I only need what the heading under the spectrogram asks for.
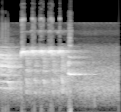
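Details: Chopi blackbird song recorded for training: a loud, steady high whistled note held for most of a second with sharp clicks over it, then a lower fading whistle, in a small room.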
